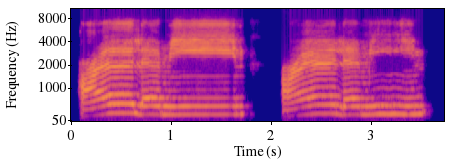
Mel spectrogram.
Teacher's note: عین جو ہے وسط الحلق سے ادا ہونے والا ہے. عالمین، عین وسط الحلق.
